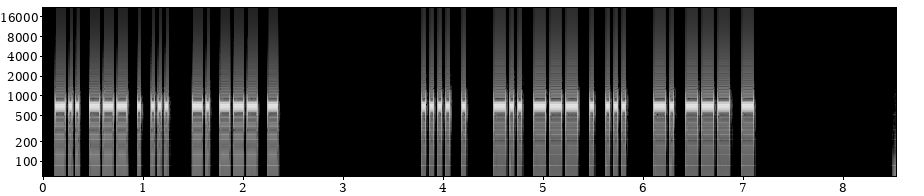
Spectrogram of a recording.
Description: Morse code, heard as a keyed tone, about 36 wpm, 700 Hz. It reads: DOES NOT HE DOES NOT
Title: Speed-Racing - Sets of 3 Words 30wpm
